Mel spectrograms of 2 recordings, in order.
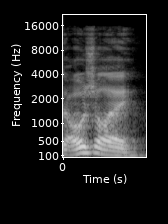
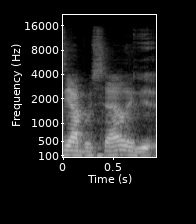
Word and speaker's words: Yabusele: There's Ogele. Is that how you say it? That's Yabusele. Yabusele, okay.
